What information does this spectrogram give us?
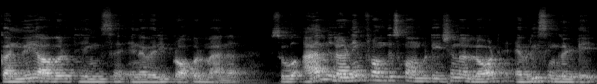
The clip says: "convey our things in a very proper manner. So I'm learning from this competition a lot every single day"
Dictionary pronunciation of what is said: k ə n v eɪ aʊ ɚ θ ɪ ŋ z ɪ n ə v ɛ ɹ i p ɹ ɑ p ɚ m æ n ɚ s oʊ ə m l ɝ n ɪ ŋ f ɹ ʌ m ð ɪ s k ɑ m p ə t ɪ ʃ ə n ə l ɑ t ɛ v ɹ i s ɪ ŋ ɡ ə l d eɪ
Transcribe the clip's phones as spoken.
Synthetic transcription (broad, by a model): k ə n v eɪ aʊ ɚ t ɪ ŋ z ɪ n ə v ɛ ɹ i p ɹ ɑ p ɚ m æ n ɚ s oʊ ə m l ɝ n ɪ ŋ f ɹ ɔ m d ɪ s k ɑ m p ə t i ʃ ə n ə l ɑ t ɛ v ɹ i s ɪ ŋ ɡ ə l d eɪ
